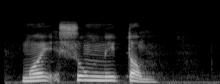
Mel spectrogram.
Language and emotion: Russian, neutral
